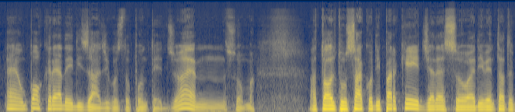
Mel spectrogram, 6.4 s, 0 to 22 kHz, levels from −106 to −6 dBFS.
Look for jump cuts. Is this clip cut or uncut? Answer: uncut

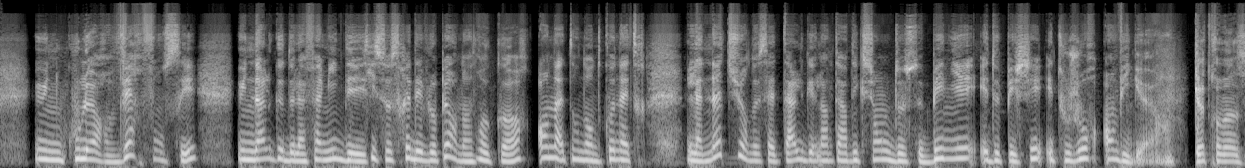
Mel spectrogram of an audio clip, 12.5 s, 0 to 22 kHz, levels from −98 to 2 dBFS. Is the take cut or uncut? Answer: cut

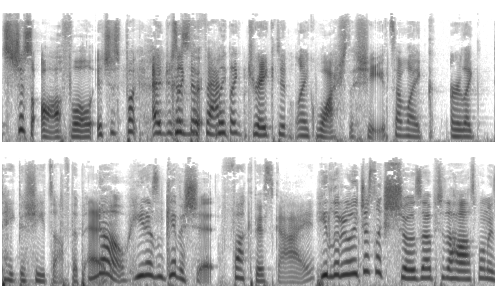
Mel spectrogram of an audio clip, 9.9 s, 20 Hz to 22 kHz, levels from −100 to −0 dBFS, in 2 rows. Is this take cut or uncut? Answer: uncut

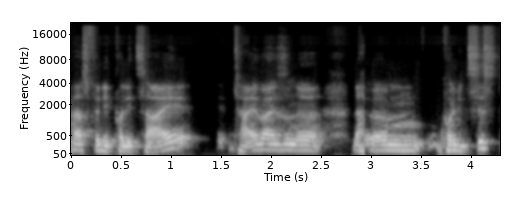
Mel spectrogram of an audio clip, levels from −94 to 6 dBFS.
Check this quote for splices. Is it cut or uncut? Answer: cut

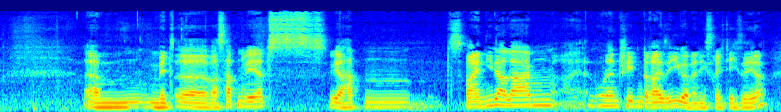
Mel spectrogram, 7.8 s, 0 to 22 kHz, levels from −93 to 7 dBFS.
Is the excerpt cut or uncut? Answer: cut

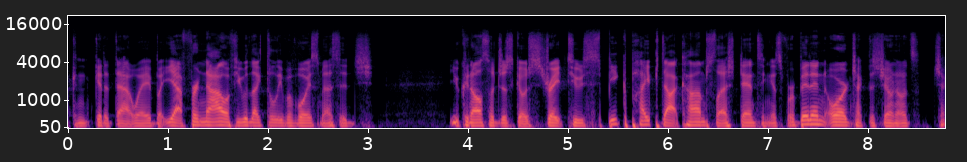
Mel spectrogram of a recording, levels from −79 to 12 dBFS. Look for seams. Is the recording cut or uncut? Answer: uncut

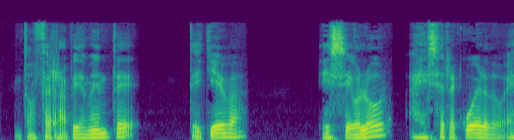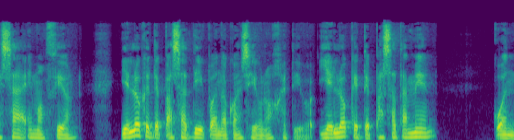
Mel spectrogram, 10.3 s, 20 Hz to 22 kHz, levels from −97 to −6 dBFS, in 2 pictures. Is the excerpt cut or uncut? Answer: uncut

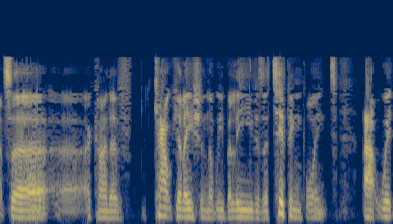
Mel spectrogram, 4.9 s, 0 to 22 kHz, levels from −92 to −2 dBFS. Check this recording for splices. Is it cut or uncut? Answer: uncut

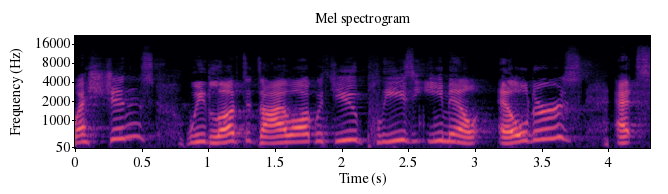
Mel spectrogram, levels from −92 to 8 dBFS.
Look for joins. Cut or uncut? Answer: uncut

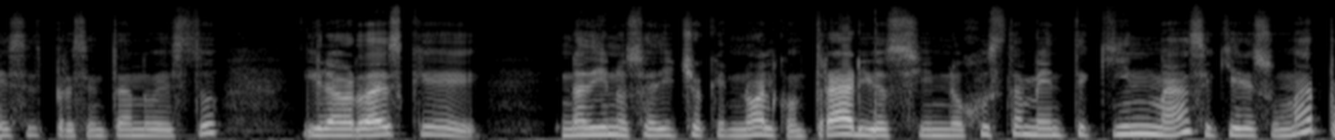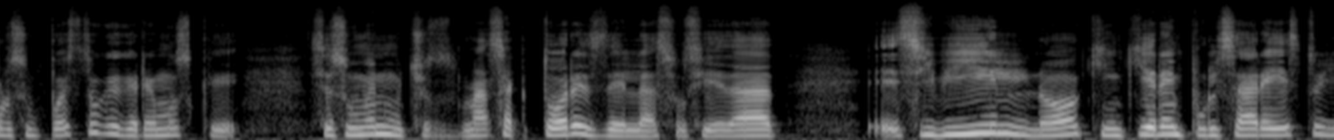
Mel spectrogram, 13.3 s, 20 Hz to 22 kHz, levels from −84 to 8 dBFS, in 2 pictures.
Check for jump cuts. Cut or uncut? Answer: cut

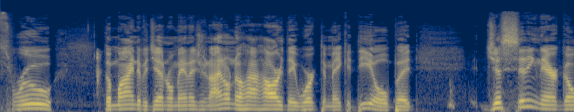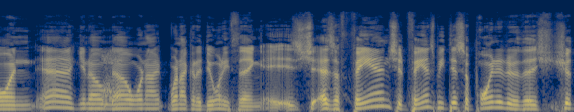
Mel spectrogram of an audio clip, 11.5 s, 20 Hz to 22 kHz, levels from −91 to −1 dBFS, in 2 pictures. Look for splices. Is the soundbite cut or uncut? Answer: uncut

